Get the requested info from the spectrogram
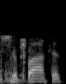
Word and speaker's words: Shabaka: And then you can follow me on Facebook, Shabaka Sankore. The first name is spelled S-H-A-B-A-K-A.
